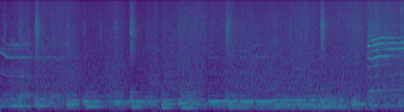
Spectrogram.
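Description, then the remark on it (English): Smooth ocean waves wash steadily onto a shore in a continuous, fairly loud surge, while sustained low tones and a few high, thin cries sound over the surf. “Nice, smooth waves upon the shores.”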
